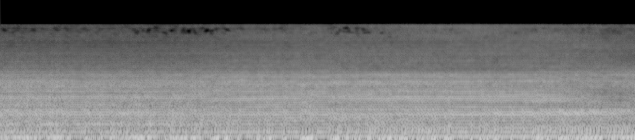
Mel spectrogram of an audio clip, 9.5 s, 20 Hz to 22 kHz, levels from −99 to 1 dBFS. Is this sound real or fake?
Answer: fake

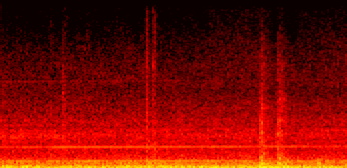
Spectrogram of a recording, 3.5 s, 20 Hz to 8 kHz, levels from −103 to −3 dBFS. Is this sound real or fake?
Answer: real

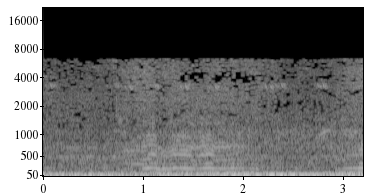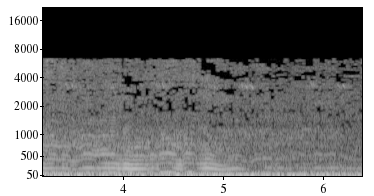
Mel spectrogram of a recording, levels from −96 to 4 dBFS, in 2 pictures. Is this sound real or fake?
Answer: real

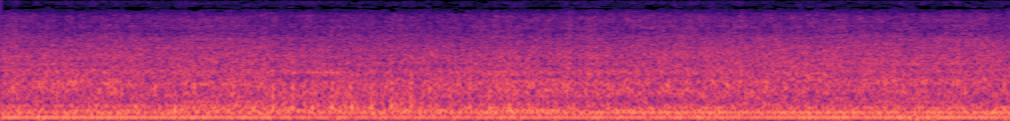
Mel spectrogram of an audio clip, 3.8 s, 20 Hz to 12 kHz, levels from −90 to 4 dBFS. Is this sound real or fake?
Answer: real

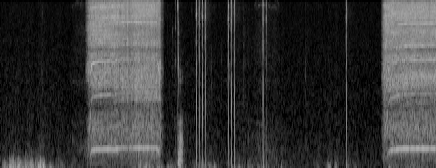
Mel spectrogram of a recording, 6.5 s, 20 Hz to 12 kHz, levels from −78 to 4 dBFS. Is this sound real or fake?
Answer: real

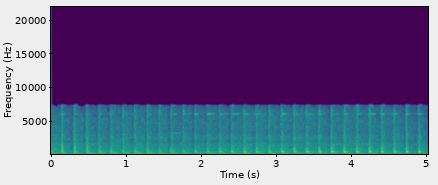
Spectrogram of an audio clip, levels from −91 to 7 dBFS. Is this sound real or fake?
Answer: real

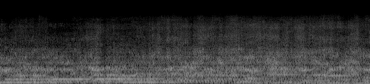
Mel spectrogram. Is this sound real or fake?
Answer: fake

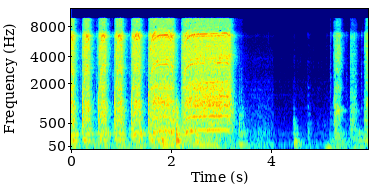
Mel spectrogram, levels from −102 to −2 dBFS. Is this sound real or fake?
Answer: real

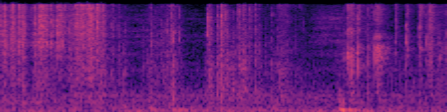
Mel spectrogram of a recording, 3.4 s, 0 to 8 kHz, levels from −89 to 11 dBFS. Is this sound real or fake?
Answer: real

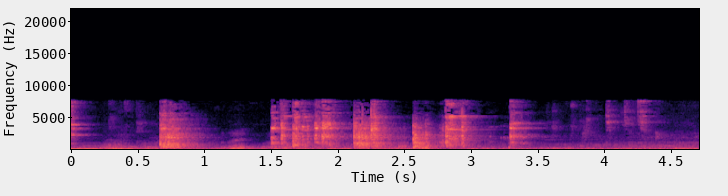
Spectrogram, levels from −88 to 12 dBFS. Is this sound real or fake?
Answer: real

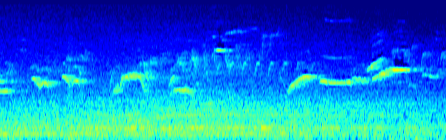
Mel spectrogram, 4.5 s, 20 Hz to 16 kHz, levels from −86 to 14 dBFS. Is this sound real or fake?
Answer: real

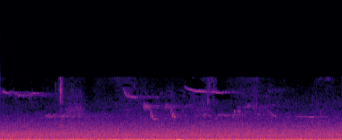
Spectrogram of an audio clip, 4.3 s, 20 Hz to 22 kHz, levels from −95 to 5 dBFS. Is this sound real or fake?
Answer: real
